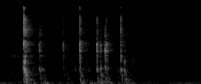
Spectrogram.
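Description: Paper and fabric scraps handled and crinkled on a craft table: a quick run of sharp crackly clicks through the first second or so, then quiet.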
